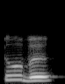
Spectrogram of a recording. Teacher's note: قلقلہ کا مطلب کہ وہ ہر ذرا ریباؤنڈ کر کے نکالتے ہیں. تب میں زبان دونوں ہونٹ آپس میں ٹکراتے ہیں نا، تب، تو اب توب اس کو توب کر دیتے.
